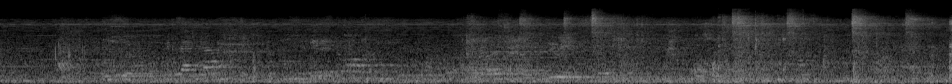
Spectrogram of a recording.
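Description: Young people talk and call out at a distance across an echoing gym.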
